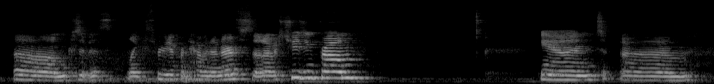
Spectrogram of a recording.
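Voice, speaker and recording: Long, frequent pauses break up a woman's fairly slow speech. Her pitch varies in an ordinary way, and audible room echo fills the space. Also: medium pitch for a woman. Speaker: flosstube cross-stitch vlogger. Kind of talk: casual vlog chat. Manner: rambling, many fillers.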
